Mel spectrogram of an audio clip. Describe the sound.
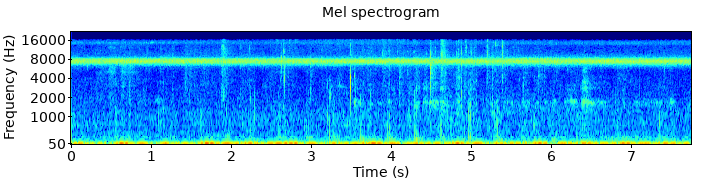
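Running footsteps during a 5K race: many quick footfalls in a steady, even rhythm, with a continuous high insect-like chirring throughout.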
